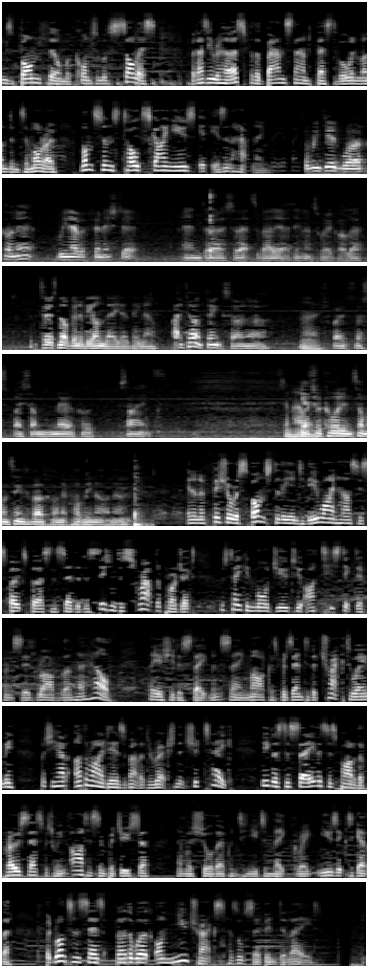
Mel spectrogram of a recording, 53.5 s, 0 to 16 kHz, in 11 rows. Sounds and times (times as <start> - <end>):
Speech: 0.0 - 11.6, 12.2 - 21.7, 23.2 - 26.1, 26.8 - 53.0.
